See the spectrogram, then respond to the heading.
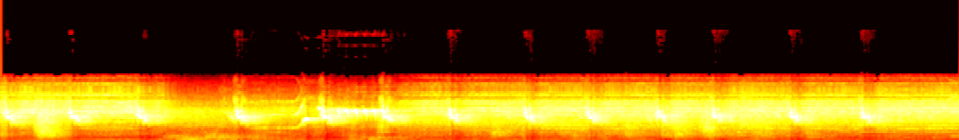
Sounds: speech

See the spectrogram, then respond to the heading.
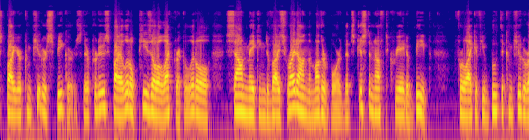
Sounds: speech

